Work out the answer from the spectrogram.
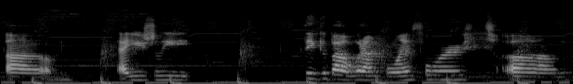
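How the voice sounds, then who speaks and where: A young woman from Jamaica, a fashion model, answering interview questions in a relaxed way with fillers and soft laughs. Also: mid-range voice, slow, over music, low-quality recording.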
